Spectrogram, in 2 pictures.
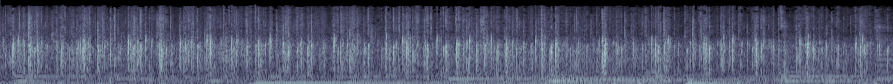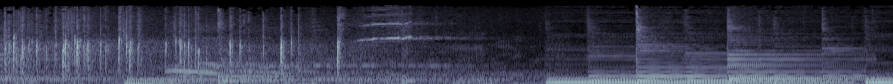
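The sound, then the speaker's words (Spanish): A crowd applauds a singer steadily for several seconds over a sustained low tone, the clapping thinning out before instruments begin playing a song near the end. “Fuerte el aplauso.”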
